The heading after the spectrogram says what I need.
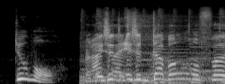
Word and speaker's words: Double: Here in the US most radio DJs would call this group Dooblay as if they were French And some would just say double but it's actually supposed to be pronounced dooble "Is it...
